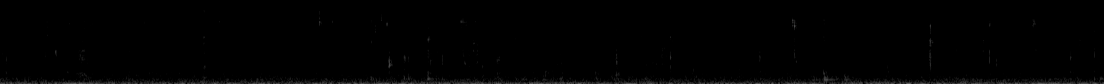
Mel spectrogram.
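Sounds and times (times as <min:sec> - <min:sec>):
person chewing wetly: 0:00.0 - 0:02.4, 0:03.1 - 0:11.0
mouth smacks and clicks: 0:03.1 - 0:06.8, 0:07.6 - 0:08.6.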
